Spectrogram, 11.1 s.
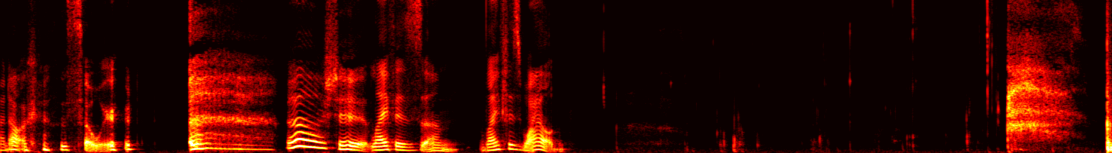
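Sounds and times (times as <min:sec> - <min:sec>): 
speech: 0:00.0 - 0:05.7
person drinking water: 0:06.0 - 0:11.0.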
